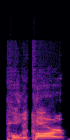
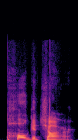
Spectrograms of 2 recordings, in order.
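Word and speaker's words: Pogačar: It is Tadej Pogacar, I believe. I think that's how you pronounce the C with a little caret on the top of it. You give it a CH sound.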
